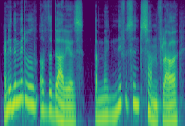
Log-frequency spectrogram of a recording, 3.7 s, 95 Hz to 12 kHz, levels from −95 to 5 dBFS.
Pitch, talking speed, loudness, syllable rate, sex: 160 Hz, 160 wpm, -16 LUFS, 5.4 syllables/s, male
